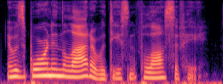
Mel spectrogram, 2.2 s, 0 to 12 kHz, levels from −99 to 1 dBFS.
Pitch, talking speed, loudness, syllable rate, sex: 195 Hz, 240 wpm, -16 LUFS, 7.5 syllables/s, female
